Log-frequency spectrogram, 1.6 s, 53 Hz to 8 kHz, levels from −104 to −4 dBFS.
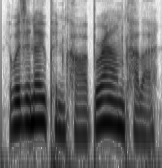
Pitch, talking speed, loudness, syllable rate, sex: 175 Hz, 260 wpm, -15 LUFS, 6.0 syllables/s, female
